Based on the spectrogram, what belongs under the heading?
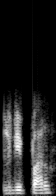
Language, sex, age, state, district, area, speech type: Assamese, male, 45-60, Assam, Goalpara, urban, conversation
